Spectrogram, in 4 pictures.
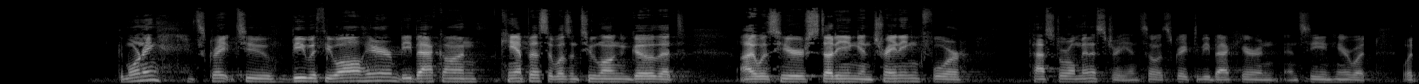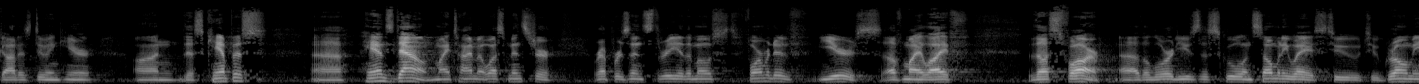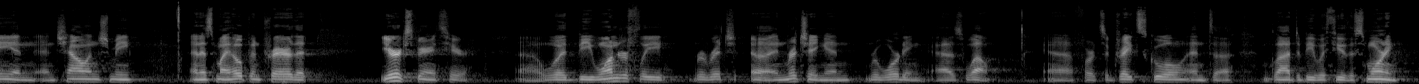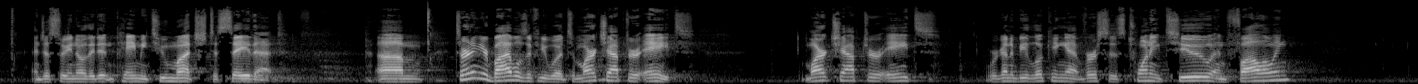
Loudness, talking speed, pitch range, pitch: -27 LUFS, 170 wpm, 115-145 Hz, 125 Hz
